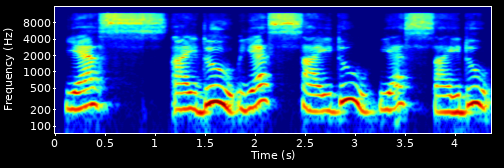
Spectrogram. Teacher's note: quando você fala yes, I do, yes, I do, yes, I do, não pode reduzir para um som de Z.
